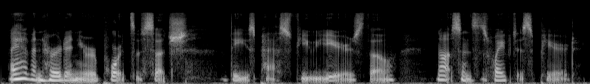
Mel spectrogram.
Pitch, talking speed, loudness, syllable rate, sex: 205 Hz, 165 wpm, -21 LUFS, 5.2 syllables/s, female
